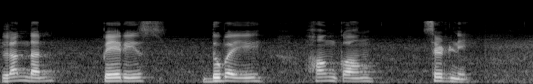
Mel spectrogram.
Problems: constant background noise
